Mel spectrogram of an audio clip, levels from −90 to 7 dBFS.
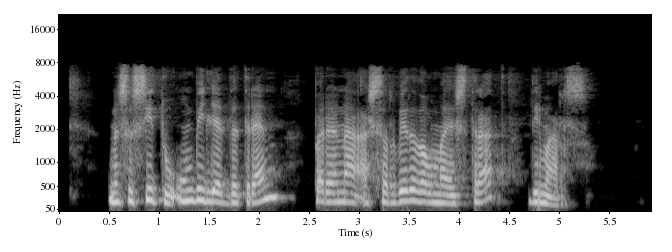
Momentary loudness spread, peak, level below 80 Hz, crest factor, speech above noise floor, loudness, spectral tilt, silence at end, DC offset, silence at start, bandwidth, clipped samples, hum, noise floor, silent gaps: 9 LU; -2 dBFS; -56 dBFS; 16 dB; 61 dB; -17 LUFS; -5 dB/octave; 0.65 s; under 0.1%; 0.5 s; 8 kHz; under 0.1%; none; -78 dBFS; none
